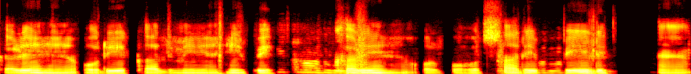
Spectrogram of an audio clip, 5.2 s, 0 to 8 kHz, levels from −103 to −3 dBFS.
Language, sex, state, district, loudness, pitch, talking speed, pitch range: Hindi, male, Jharkhand, Jamtara, -19 LUFS, 100 Hz, 150 wpm, 95-110 Hz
